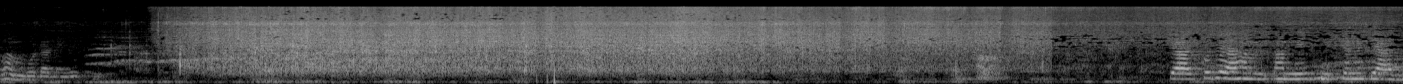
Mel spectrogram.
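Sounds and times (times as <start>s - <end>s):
onion paste sizzling in ghee: 0.0s - 14.0s.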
